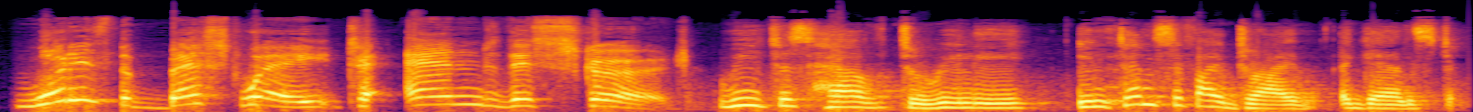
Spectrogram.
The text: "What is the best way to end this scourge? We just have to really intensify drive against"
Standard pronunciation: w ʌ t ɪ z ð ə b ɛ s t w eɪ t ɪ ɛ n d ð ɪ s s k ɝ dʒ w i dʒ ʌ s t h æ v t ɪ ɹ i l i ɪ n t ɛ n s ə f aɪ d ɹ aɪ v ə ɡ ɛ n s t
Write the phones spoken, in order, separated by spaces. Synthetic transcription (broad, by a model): w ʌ t ɪ z ð ə b ɛ s t w eɪ t ɪ ɛ n ð ɪ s s k ɝ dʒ w i dʒ ʌ s t h æ v t ɪ ɹ i l i ɪ n t ɛ n s ə f aɪ d ɹ aɪ v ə ɡ ɛ n s t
